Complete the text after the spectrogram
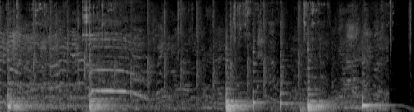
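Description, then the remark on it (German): Drinking glasses clink together several times during a short break to drink a small glass of water, each strike leaving a brief bright ring, amid scattered taps and clatter with faint voices murmuring in the background. “Ähm, genau, dann machen wir jetzt mal eine kurze Pause, trinken ein kleines Glas Wasser und wir hören uns gleich nochmal.”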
